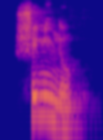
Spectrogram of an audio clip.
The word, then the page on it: cheminot: /ʃǝ.mi.no/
